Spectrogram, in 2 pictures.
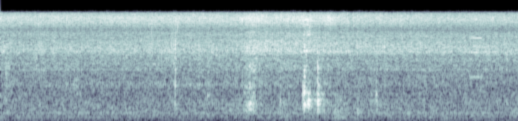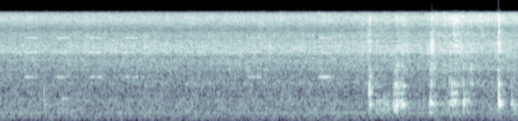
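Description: Onions and carrots sizzle steadily in a pot for lasagna soup, a constant close frying hiss with occasional soft scrapes and clicks of a spoon stirring them, with no talking.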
